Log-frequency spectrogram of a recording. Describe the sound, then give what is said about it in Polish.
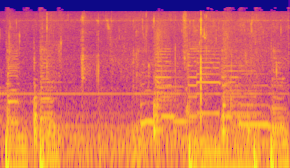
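Bacon frying in a pan while being stirred: a continuous crackling sizzle, broken by scraping strokes and a few sharp clinks of a utensil against the pan. “W międzyczasie przemieszamy boczek.”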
